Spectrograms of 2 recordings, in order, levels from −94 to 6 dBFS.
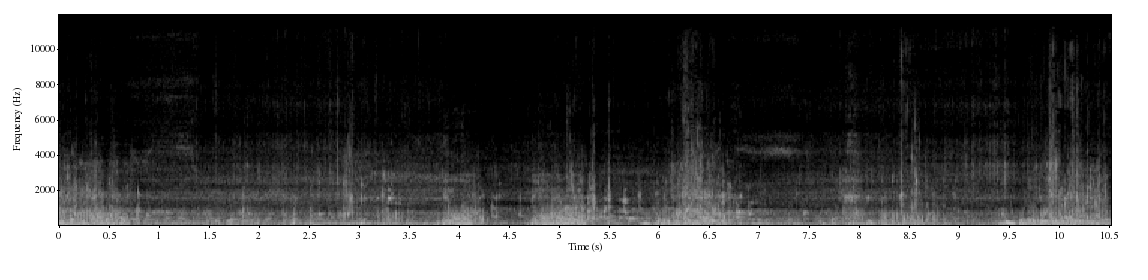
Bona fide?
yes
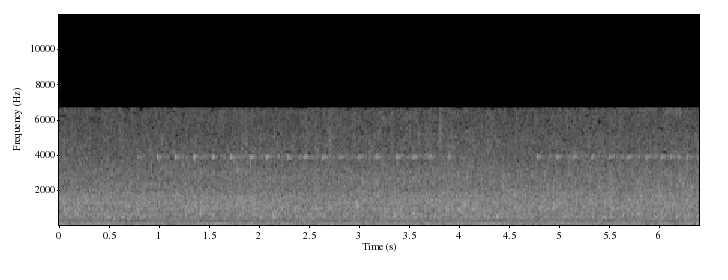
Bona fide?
yes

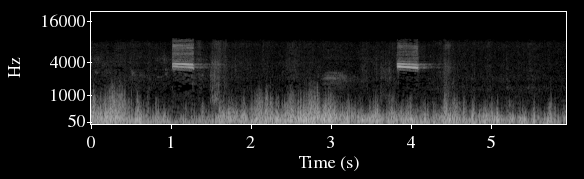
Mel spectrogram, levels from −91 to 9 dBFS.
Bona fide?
yes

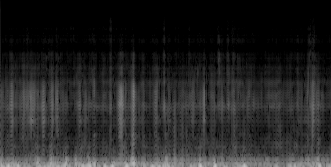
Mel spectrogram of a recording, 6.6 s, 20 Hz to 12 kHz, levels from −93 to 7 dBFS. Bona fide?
no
